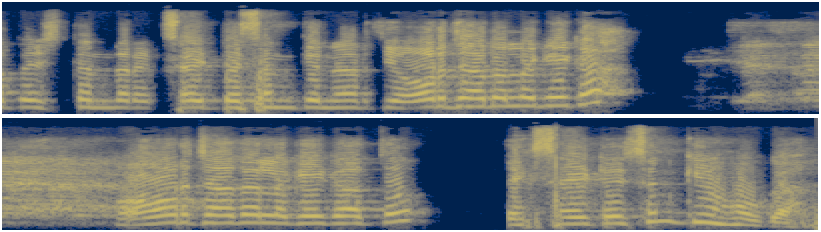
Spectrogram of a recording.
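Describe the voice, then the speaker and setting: A man voicing an indignant young male Bihari student with a Bihari accent, protesting loudly in a classroom lecture. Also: sits high, poor audio. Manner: loud, protesting, rapid complaints.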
